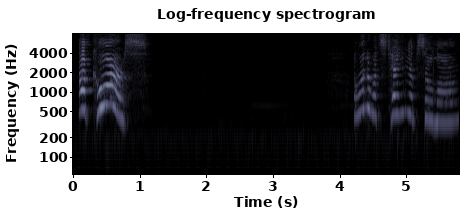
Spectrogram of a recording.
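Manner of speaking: put-on high, bright young princess, wistful; a lovely princess doubting fairy tales; princess Amelia voice.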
